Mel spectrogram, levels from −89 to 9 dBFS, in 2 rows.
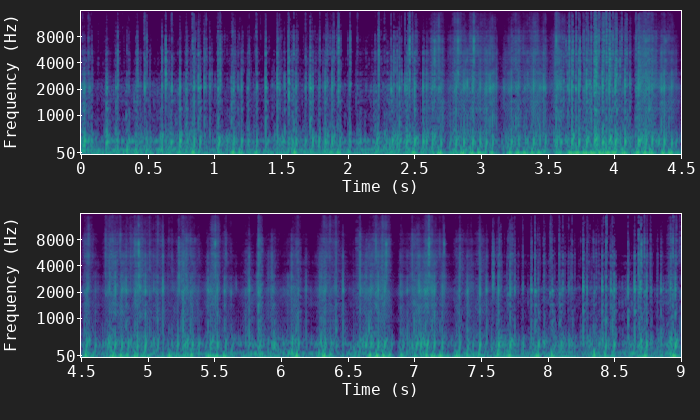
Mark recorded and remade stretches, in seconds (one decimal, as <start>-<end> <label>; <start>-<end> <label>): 0.0-2.6 recorded; 2.6-3.6 remade; 3.6-4.2 recorded; 4.2-7.6 remade; 7.6-9.0 recorded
